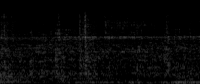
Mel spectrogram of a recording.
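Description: A marble rolling along a plastic marble-run track, a faint steady rolling with a few light clicks.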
